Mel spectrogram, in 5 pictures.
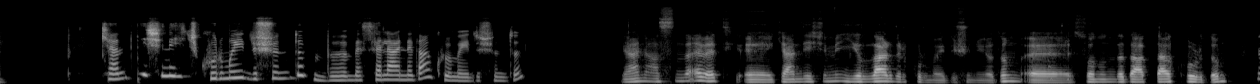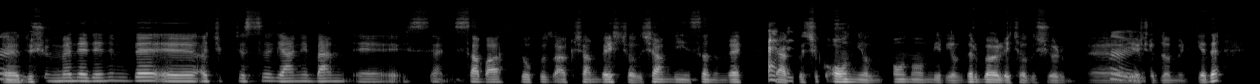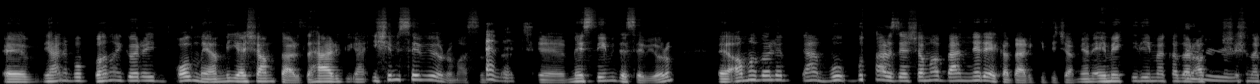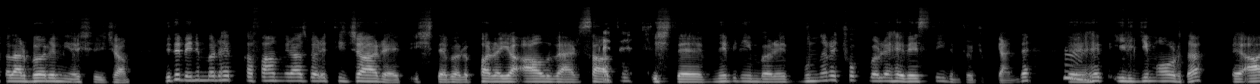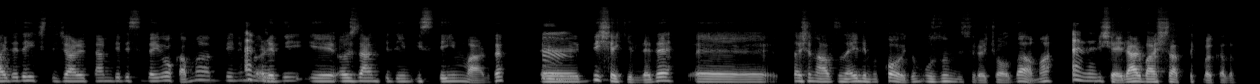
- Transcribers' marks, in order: other background noise
- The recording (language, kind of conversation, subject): Turkish, podcast, Kendi işini kurmayı hiç düşündün mü? Neden?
